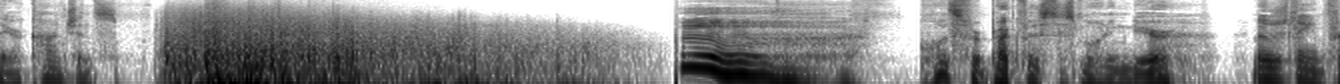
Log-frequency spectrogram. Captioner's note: thunder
